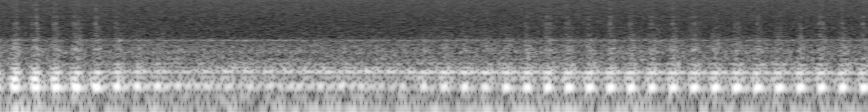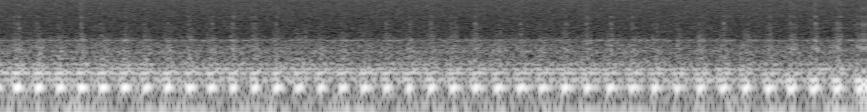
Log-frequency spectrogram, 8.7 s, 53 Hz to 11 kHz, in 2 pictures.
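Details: 2003 VW Passat FWD, 180,000 miles, in motion: a regular front-end thump about three times a second that tracks road speed and changes as steering loads each side. Torn passenger CV boot. The owner suspects the passenger front wheel bearing, bushings, tire or balancing. Noticed 2–3 weeks ago and getting louder.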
